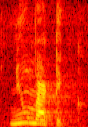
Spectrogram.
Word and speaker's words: pneumatic: are called pneumatic bones spelled with a p pneumatic clear and this several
